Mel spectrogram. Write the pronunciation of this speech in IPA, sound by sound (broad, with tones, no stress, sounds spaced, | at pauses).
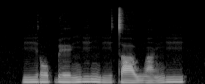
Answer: iː˧ ɾ o˧ ɓ eː˧ ŋ iː˦ ŋ iː˧ t aː˧ w ã˨ ŋ iː˦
